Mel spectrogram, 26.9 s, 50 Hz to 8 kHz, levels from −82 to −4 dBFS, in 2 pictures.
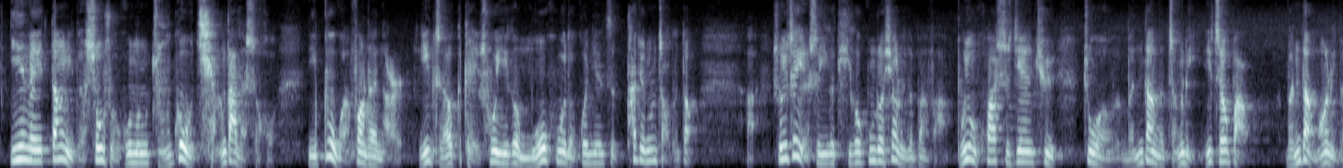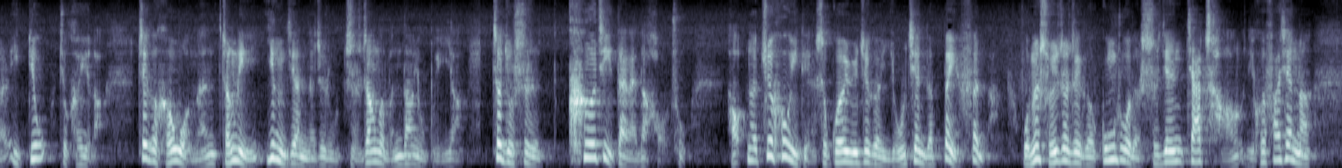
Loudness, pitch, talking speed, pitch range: -18 LUFS, 205 Hz, 340 characters per minute, 175-250 Hz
